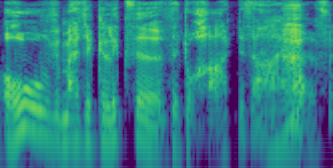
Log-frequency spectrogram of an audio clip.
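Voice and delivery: slow, theatrical wizard shopkeeper; slow hammed-up wizard welcoming you to his shop; annoying wizard voice. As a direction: roll it out like a fairground mystic. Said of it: "an incredibly annoying wizard voice".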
